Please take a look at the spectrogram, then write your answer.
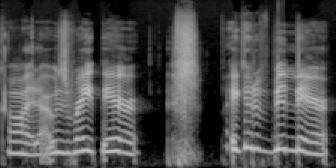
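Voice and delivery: ordinary delivery

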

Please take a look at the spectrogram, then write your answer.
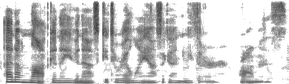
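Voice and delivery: whispering. Acted. Whispered intimate roleplay.

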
